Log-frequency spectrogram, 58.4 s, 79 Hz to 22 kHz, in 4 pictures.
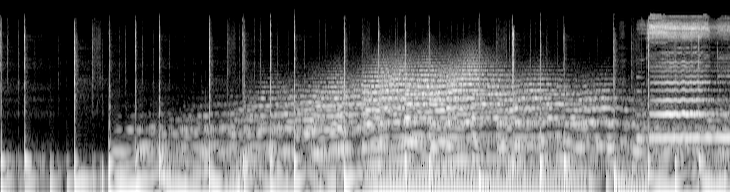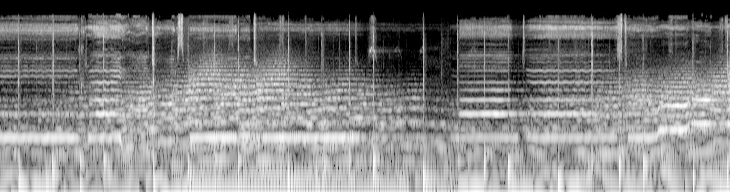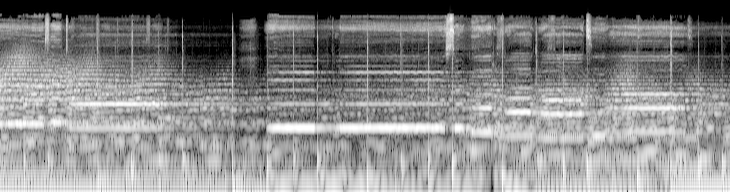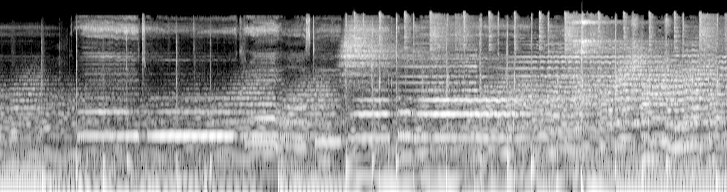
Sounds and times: Soundtrack music: 0.0 - 58.3.

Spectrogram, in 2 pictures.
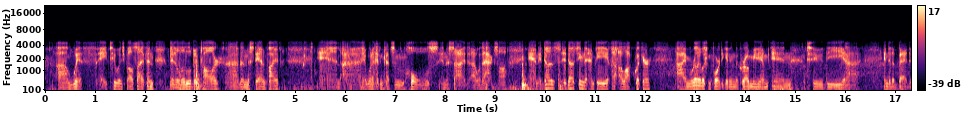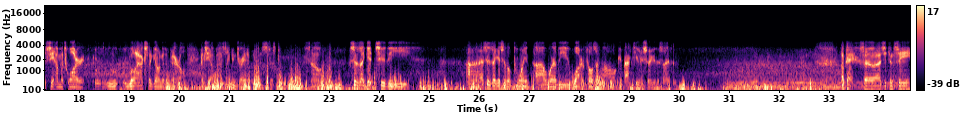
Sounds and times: Speech: 0.2 - 24.7, 25.7 - 30.0, 32.9 - 34.6.

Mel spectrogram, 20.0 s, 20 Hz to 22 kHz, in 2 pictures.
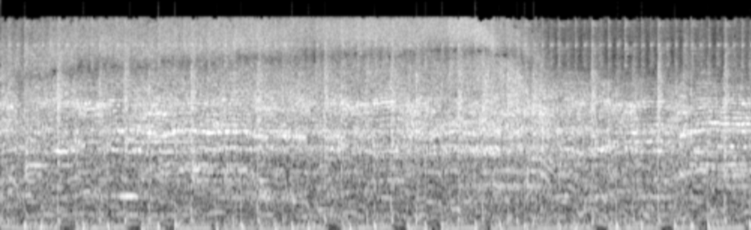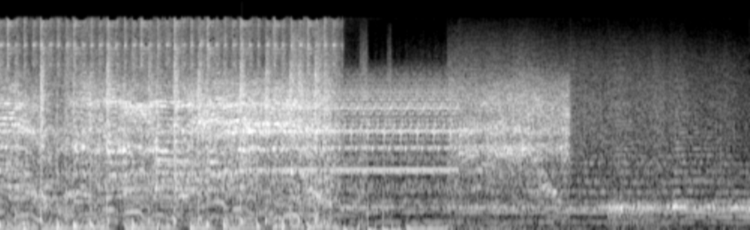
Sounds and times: Angry music: 0.0 - 19.0.

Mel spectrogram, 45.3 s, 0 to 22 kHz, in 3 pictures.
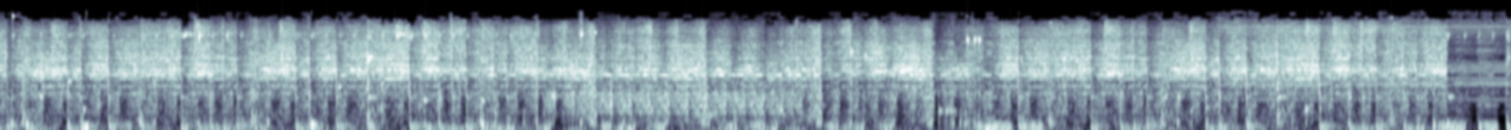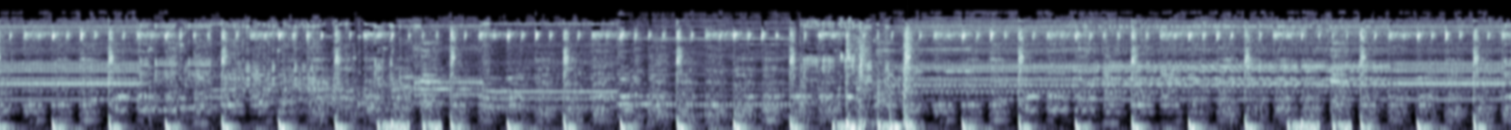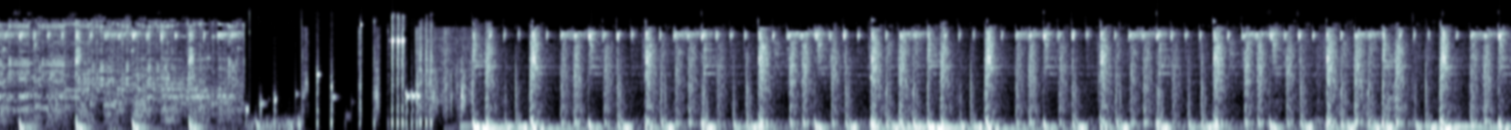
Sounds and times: Bass drum: 0.0 - 8.6, 21.9 - 24.4, 34.9 - 45.3.

